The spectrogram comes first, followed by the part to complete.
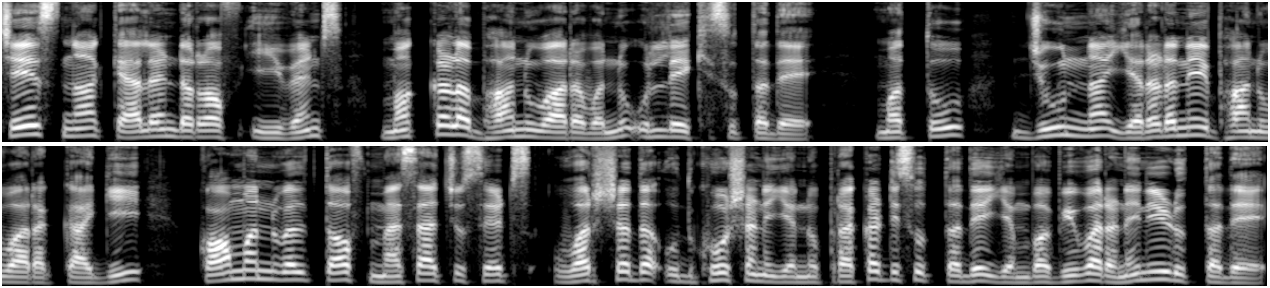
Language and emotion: Kannada, neutral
